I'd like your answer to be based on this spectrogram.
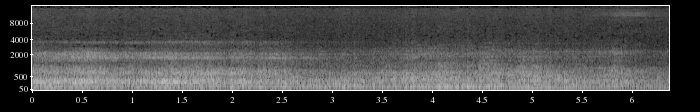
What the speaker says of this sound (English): loud ass military helicopters going by. Ooh, okay, another one.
